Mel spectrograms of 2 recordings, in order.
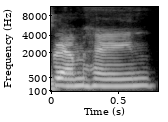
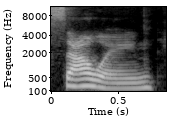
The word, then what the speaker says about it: Samhain: like salwain think of there's a little bit of that like halloween in there so that's how i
